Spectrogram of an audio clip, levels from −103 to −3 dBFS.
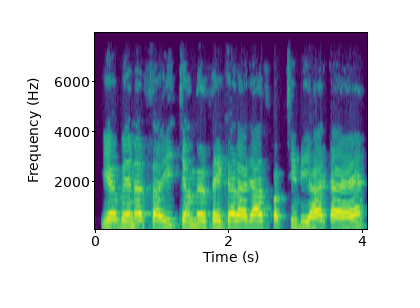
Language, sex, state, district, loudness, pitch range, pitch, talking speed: Hindi, male, Bihar, Saran, -13 LUFS, 215-240 Hz, 230 Hz, 130 wpm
